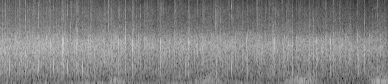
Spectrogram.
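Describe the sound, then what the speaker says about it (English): Steady, sustained applause from a church audience after an Easter musical, many hands clapping continuously without a break. "why don't we just give them a great round of applause for all the hard work"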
